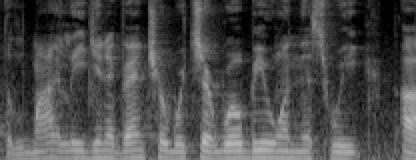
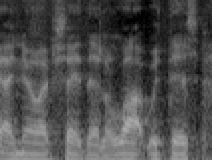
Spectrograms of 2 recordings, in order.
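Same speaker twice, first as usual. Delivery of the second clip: ordinary talk, nothing marked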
